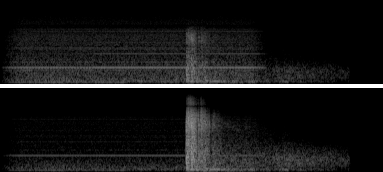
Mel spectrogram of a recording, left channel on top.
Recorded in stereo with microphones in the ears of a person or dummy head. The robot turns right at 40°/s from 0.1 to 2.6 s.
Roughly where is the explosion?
Right.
